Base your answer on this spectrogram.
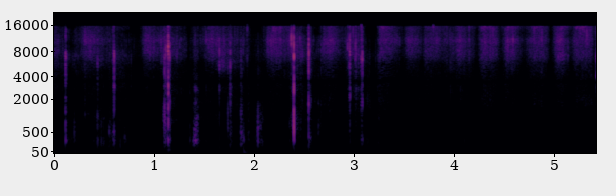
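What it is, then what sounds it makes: Reticulated foam block scratched with nails. Long nails scratch and press a small white solid reticulated foam block held in both hands. Quiet, dry crackling and tearing scratches come in short, irregular bursts with a bright, airy hiss and almost no low end, and the last few seconds fade to soft, faint rustles.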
